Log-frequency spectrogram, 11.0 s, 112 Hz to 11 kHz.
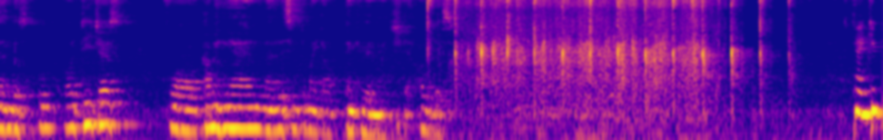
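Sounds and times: audience applauding: 5.4 - 10.1.

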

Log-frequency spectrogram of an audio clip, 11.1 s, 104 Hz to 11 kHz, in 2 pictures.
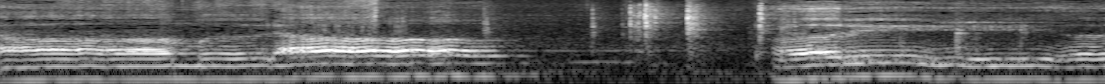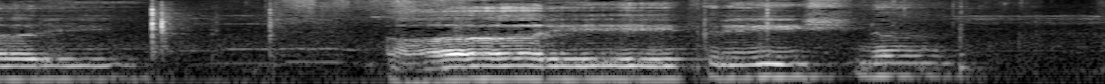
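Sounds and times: man chanting: 0.0 - 3.0, 3.8 - 6.4, 7.0 - 10.5.

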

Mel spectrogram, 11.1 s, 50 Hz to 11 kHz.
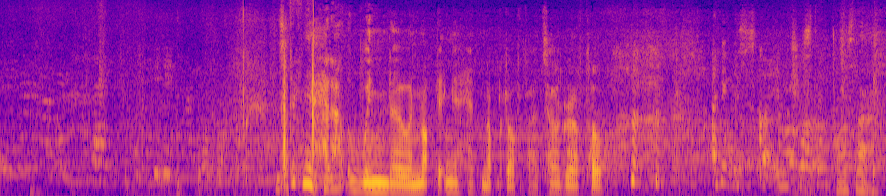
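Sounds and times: child's voice: 0.0 - 2.5
quiet indistinct talking: 0.0 - 11.0.

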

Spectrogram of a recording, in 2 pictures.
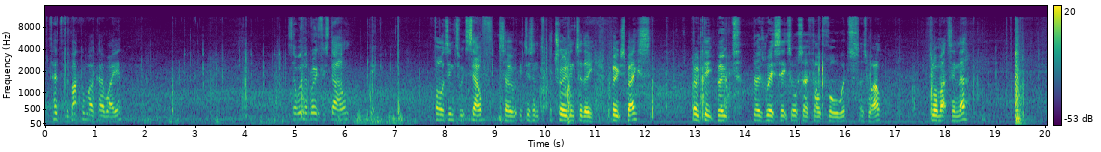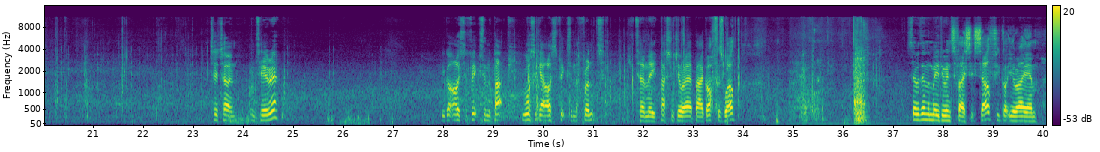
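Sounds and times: footsteps on tarmac: 0.0 - 26.0, 26.6 - 37.3
faint outdoor background: 0.0 - 40.0
car boot lid thud: 19.4 - 19.8, 36.2 - 36.6.

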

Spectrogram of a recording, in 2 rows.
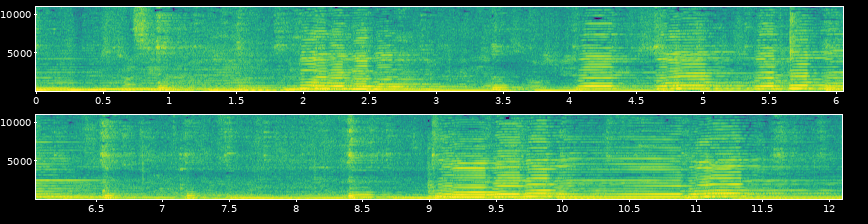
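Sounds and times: accordion melody: 0.0 - 12.0
bass: 0.0 - 12.0
guitar: 0.0 - 12.0.

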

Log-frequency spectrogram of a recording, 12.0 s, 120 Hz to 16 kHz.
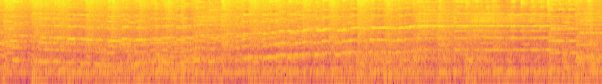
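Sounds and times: live band playing: 0.0 - 12.0
piercing high squeal: 0.0 - 12.0.

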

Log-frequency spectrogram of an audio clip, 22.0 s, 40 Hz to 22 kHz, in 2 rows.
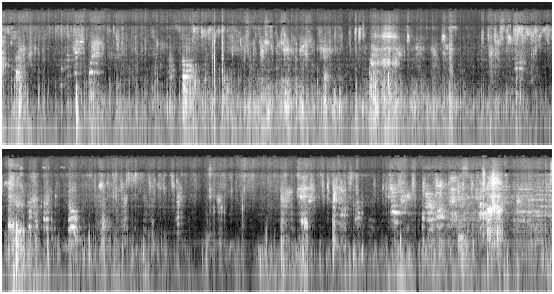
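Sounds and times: faint outdoor background: 0.0 - 22.0
animal calls: 16.6 - 21.4.

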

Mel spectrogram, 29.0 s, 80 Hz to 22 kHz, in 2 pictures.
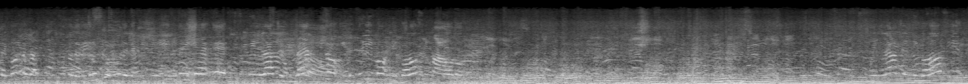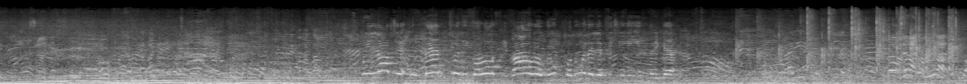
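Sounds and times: people talking: 0.0 - 29.0.

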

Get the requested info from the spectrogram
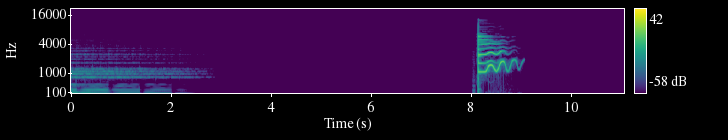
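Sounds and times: cartoon boing twang: 8.1 - 9.1.

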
